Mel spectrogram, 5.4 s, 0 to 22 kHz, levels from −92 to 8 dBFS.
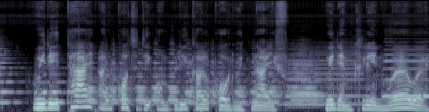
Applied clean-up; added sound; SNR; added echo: none; Brass instrument; 7 dB; none.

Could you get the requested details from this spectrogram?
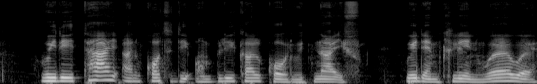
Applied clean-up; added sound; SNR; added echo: none; none; none; none.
